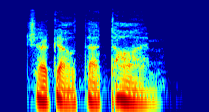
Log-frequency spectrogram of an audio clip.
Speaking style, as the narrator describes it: He paused and said in a low voice

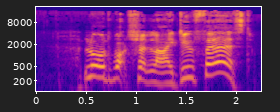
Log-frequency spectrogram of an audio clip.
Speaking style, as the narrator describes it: cried

